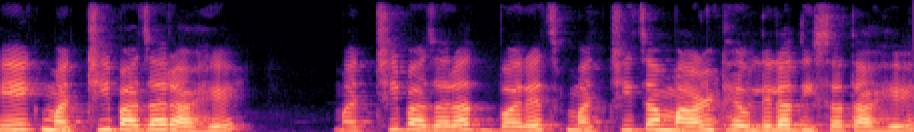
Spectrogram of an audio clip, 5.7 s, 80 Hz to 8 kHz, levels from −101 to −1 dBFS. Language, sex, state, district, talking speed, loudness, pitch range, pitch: Marathi, female, Maharashtra, Pune, 135 wpm, -16 LUFS, 250-280 Hz, 265 Hz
